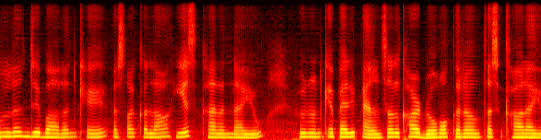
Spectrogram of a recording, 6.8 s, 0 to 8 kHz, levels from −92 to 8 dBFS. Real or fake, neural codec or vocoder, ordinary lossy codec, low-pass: fake; codec, 16 kHz, about 1 kbps, DyCAST, with the encoder's durations; none; none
